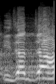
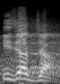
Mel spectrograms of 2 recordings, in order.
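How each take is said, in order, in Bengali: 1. গ্লটাল ক্যাচ বাদ পড়ে; শব্দ দুটো একসাথে মিশে যায়। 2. গ্লটাল ক্যাচ বাদ পড়ে; শব্দ দুটো একসাথে মিশে যায়।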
